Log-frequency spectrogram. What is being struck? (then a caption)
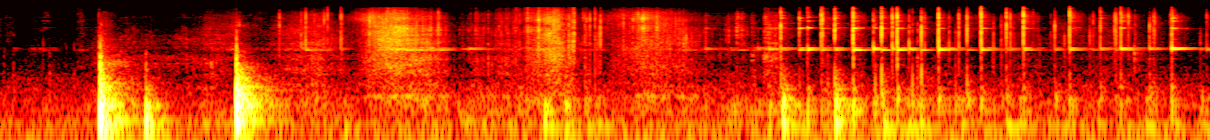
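Small glazed ceramic pot. Long nails tap and scratch the outside and rim of a small, hollow, empty pot of speckled blue glazed ceramic held in the hands. Two sharp taps come first, followed by soft scraping, then a quick run of light, dry clicking taps with little ring.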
